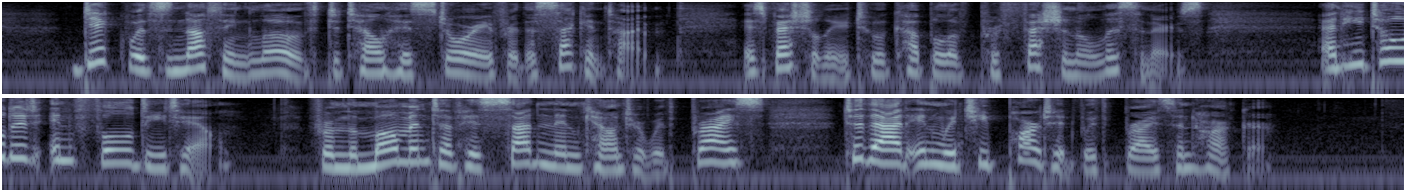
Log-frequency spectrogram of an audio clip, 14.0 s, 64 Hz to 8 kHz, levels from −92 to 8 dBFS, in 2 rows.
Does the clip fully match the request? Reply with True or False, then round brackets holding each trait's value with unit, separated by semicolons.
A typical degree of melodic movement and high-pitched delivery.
False (5.8 semitones; 220 Hz)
